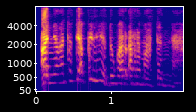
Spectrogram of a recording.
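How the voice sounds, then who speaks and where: A woman's voice: high voice, expressive, rapid-fire, crowd noise. A woman with a Filipino accent acting a caring, determined mother in an audio drama.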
